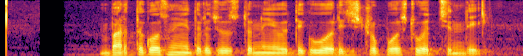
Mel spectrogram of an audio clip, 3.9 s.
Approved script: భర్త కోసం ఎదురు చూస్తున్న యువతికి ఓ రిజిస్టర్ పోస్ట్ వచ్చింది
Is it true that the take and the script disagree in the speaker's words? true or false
false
